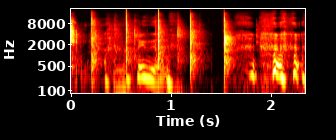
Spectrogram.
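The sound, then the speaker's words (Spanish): About five sharp hand claps land at an uneven pace, fairly loud, while voices talk and exclaim over them. “Ya por fin somos consistentes. Ya. Aplaudele carajo!”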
